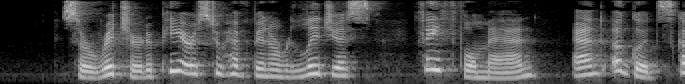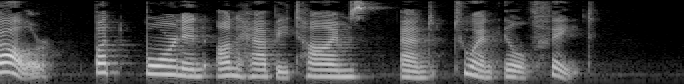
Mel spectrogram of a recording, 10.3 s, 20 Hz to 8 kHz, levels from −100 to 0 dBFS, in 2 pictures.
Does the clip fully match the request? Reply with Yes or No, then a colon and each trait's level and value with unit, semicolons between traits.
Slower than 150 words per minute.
Yes: average, 140 wpm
